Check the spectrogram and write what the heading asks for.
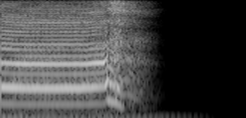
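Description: A male rock singer holds one long, high, screamed note without the band. About a second in it slides down in pitch and fades out.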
